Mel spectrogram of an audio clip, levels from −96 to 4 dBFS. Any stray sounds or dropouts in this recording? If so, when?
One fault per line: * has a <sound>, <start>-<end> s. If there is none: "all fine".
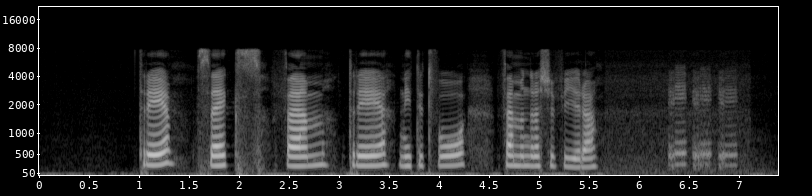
* has a laugh, 6.3-7.0 s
